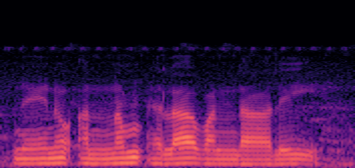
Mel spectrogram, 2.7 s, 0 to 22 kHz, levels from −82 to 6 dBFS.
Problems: constant background noise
